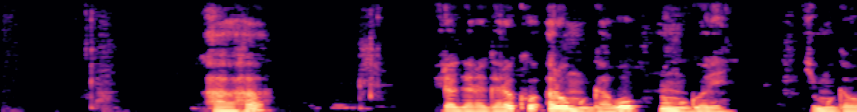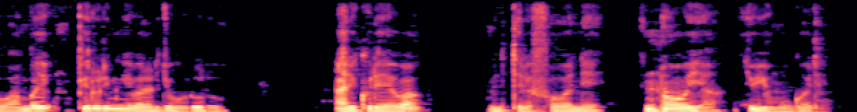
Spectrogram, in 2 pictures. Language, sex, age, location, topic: Kinyarwanda, male, 25-35, Nyagatare, finance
